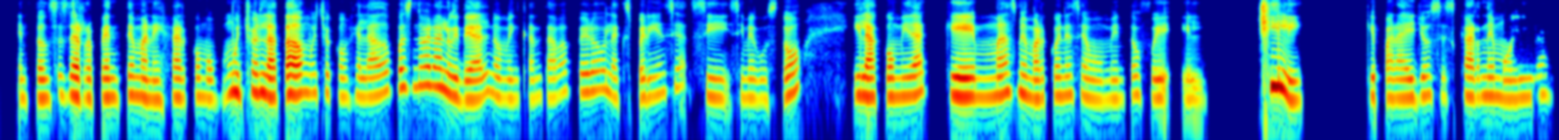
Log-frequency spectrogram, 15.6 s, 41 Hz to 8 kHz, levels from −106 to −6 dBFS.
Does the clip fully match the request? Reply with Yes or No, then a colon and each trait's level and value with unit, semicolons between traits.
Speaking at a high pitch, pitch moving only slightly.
Yes: high, 215 Hz; narrow, 2.3 semitones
